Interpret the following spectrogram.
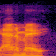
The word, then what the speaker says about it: anime: Well, anime is a foreign loan word, obviously, for animation, of course. So they call it anime. Anime. That's how it's pronounced.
